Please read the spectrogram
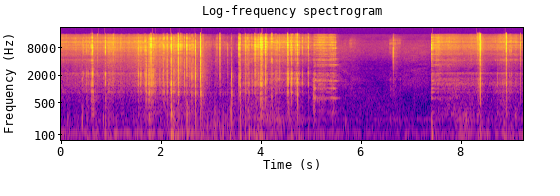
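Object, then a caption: Kinetic sand slab cut by a metal knife. A metal knife blade presses and scrapes through a large, flat, solid slab of pink, green and blue kinetic sand shaped like a fish, lying on a white surface, cutting crunchy grid lines. Dense, bright crunching and crackling fills the first half, with sharp clicks and grainy scraping. After a near-silent pause, the crunching resumes with a sharp snap.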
